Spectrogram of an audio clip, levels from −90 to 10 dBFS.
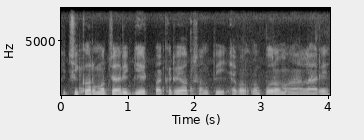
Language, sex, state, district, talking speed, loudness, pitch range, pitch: Odia, male, Odisha, Malkangiri, 120 wpm, -18 LUFS, 110-130 Hz, 120 Hz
